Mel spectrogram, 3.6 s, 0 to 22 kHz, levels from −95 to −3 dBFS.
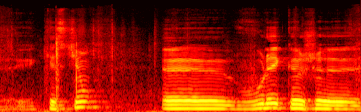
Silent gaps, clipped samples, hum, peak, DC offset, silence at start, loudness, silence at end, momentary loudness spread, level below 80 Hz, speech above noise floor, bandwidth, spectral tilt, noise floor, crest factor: none; under 0.1%; none; -14 dBFS; under 0.1%; 0 s; -27 LUFS; 0 s; 13 LU; -60 dBFS; 27 dB; 15.5 kHz; -6.5 dB/octave; -53 dBFS; 14 dB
